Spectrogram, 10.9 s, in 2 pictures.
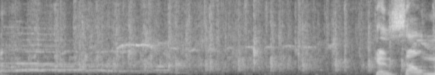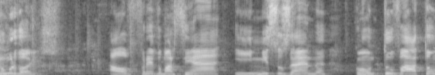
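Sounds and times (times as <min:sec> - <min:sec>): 
audience cheering at an alternative song festival: 0:00.0 - 0:06.4
audience clapping for a song at an alternative song festival: 0:00.0 - 0:06.8
whistle: 0:01.4 - 0:04.4
speech: 0:04.7 - 0:06.1, 0:06.8 - 0:10.8.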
